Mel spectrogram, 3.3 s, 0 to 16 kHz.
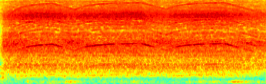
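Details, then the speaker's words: Maktec MT870 rotary hammer that will not hammer-drill walls, tested in hammer mode before disassembly: smooth high motor whine with no hammering beats, so it only drills. The test shows the fault lies elsewhere than first checked. "for the sound, no there is a change that means the damage is not from here, now we are looking for other problems or damage,"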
